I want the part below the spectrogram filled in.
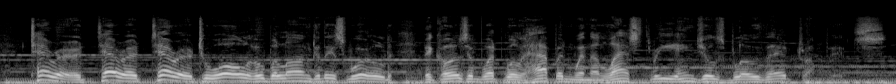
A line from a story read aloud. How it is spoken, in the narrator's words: I heard a single eagle crying loudly as it flew through the air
